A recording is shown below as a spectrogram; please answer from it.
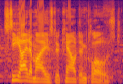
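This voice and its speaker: A hard-boiled American private detective in an old-time radio play. His delivery is wry and lively, swinging in pitch. The sound rings in a stage hall, with a little music behind. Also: slow pace. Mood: dry, narrating. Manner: wry, teasing. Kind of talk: 1940s radio acting.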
